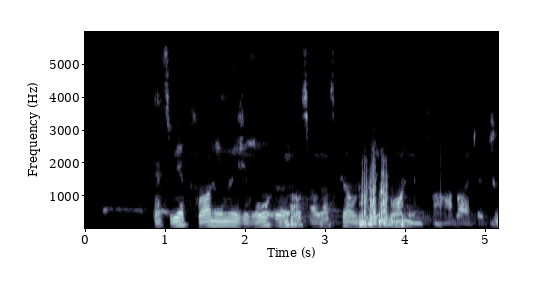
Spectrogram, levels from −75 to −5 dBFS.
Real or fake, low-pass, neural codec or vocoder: fake; 5.4 kHz; codec, 16 kHz, 16 kbps, FreqCodec, larger model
